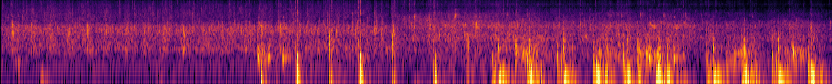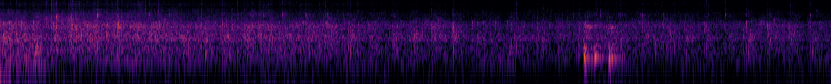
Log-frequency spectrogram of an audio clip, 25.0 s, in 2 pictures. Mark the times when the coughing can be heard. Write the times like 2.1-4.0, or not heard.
3.9-4.4, 9.7-10.2, 21.2-21.8.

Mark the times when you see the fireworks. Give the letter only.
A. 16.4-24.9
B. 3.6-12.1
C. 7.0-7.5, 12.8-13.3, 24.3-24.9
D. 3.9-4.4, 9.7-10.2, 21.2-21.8
B.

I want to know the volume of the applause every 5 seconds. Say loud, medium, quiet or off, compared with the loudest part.
loud, loud, medium, quiet, quiet.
